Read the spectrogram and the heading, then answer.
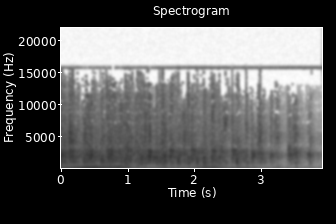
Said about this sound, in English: Give the Lord a hand clap of praise to you.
